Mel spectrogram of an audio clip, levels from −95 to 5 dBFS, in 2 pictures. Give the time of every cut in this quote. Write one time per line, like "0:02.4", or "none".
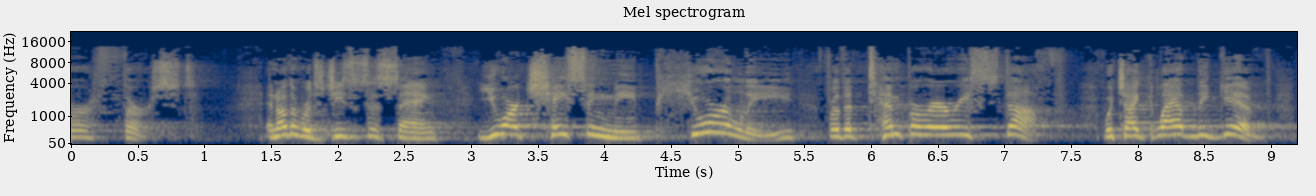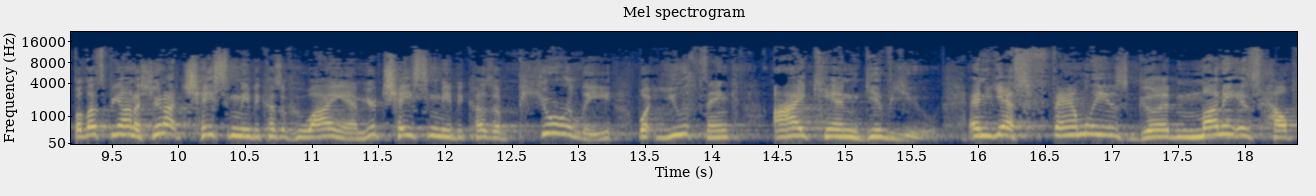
none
